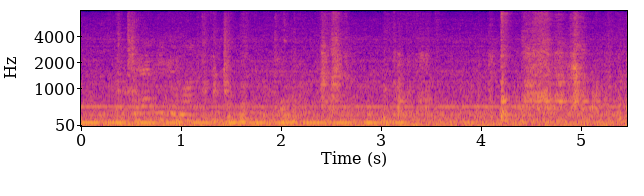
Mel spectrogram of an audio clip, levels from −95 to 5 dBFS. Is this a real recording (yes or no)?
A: yes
